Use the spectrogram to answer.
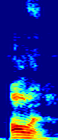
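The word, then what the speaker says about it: hour: आवर आवर घंटा H silent है। ओ यू आर आवर एच इसमें साइलेंट है। इसका प्रोनंसिएशन यानी उच्चारण आवर होता है।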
